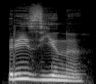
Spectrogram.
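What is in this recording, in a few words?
"ризйыны", Komi, female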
